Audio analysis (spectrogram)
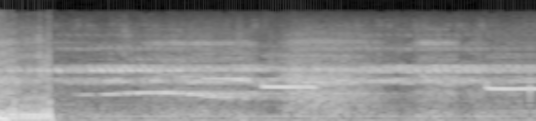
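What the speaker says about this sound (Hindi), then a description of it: "ये तो गाड़ी की आवाज है" An approaching car on a deserted forest road, a faint engine whine that rises and shifts in pitch as it nears, following a short loud burst at the start, with no one speaking.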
